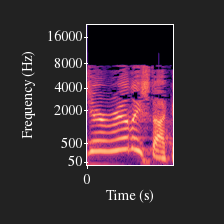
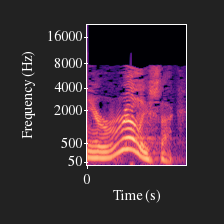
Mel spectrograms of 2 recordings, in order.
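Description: First: "really stuck" jumped much higher; rising exasperation on "really stuck"; stuck even harder. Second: Said in the usual way. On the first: Shown as a demonstration. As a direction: push "really stuck" up as the trouble grows. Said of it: "And then you have grandkids". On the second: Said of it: "You have children".

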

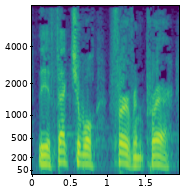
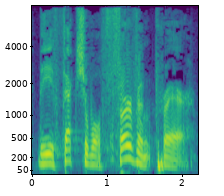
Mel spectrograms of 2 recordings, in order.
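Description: First: Said in the usual way. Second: "The effectual, fervent prayer" with "fervent" drawn out slowly; slow, weighty quote. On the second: Real, not acted. Preacher quotes James to the church, slow and weighty on "fervent". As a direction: lean on "fervent", stretch it slowly. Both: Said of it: "Did you hear those words?".

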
